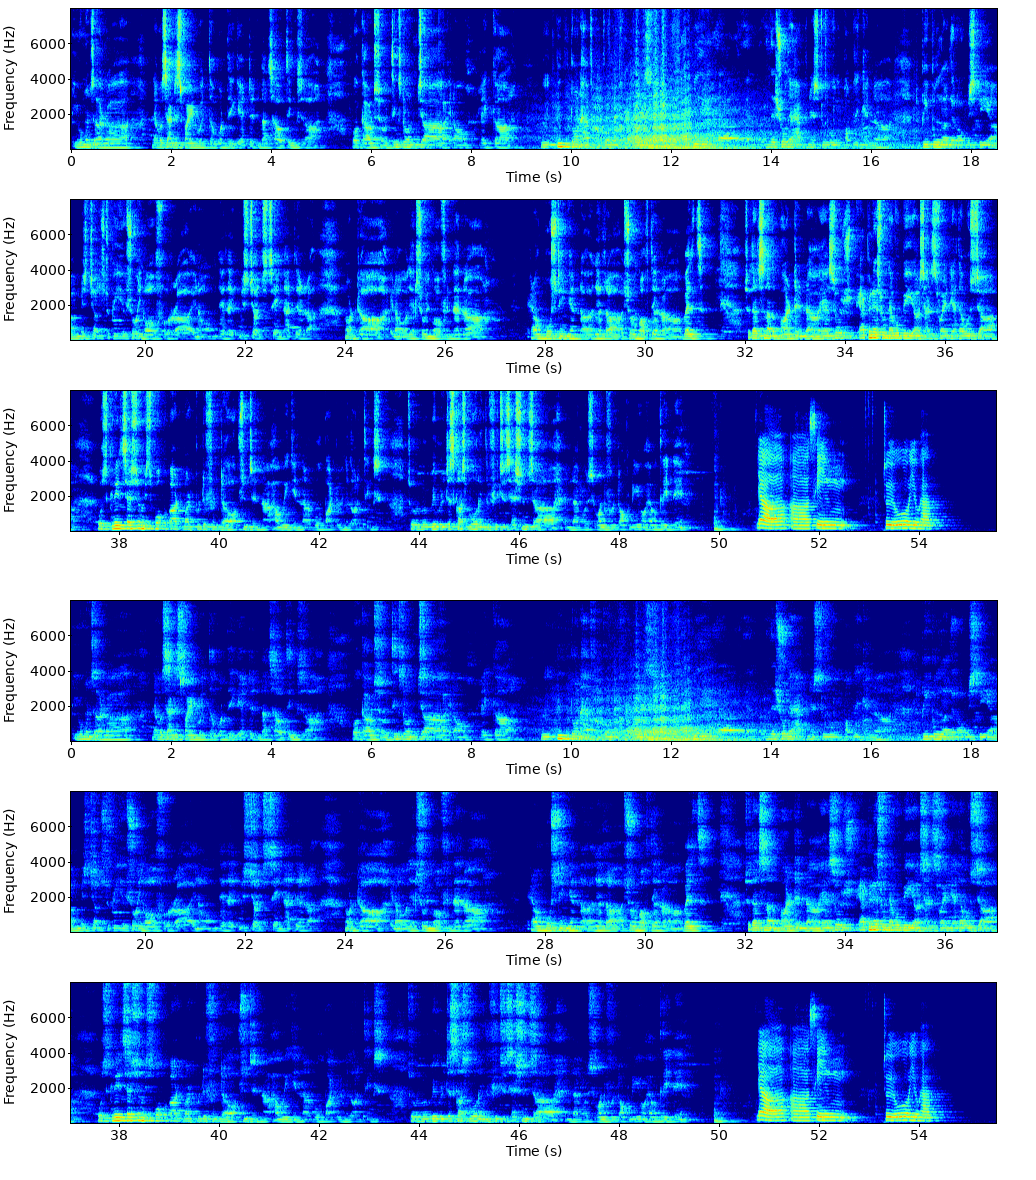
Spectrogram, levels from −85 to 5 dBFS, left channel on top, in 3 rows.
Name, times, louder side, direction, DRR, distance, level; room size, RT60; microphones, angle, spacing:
voice 1, 0.0-8.9 9.4-27.0 27.6-31.2 31.5-49.4 49.9-50.1, left 2 dB, 75° left, 7 dB, 1.8 m, -34 dB
sound 1, 9.3-17.7, left 2 dB, 30° left, 0.7 m, -36 dB
voice 2, 50.8-52.6 53.3-54.2, left 2 dB, 15° left, 9 dB, 1.0 m, -25 dB
13.5 x 12.5 x 7.1 m, 0.87 s
head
